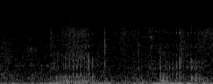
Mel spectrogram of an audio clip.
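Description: Domestic cat purring, a faint low rumble while it is stroked on the head.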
